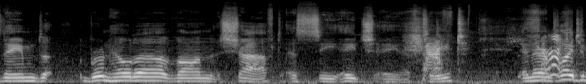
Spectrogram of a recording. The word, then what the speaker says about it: Schaft: I'm sorry if I'm mispronouncing that. Django. In Wow, Django sorry. Untamed is named Brunhilde von Schaft, S-C-H-A-F-T. Shaft.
